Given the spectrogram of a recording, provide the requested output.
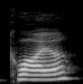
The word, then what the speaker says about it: choir: Choir. Mm-hmm. Very good word for pronunciation practice. Choir doesn't look like it sounds.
